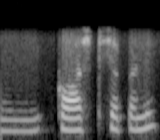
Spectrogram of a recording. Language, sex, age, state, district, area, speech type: Telugu, female, 30-45, Andhra Pradesh, Anakapalli, urban, conversation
